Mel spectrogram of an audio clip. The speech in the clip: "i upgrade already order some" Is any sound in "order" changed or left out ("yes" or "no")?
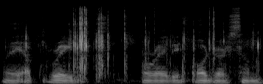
no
